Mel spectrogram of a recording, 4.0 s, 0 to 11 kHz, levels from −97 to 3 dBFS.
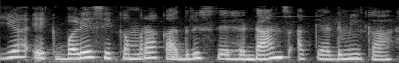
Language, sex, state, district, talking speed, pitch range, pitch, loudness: Hindi, female, Jharkhand, Palamu, 165 wpm, 220-270 Hz, 240 Hz, -14 LUFS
